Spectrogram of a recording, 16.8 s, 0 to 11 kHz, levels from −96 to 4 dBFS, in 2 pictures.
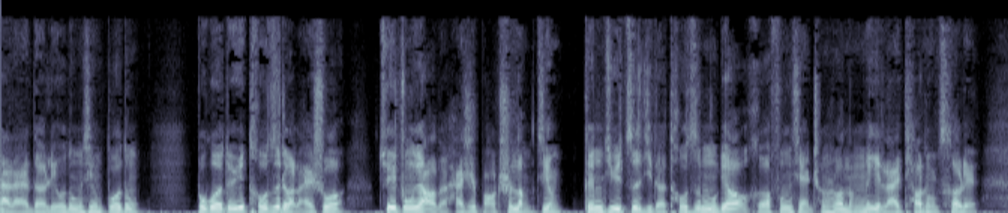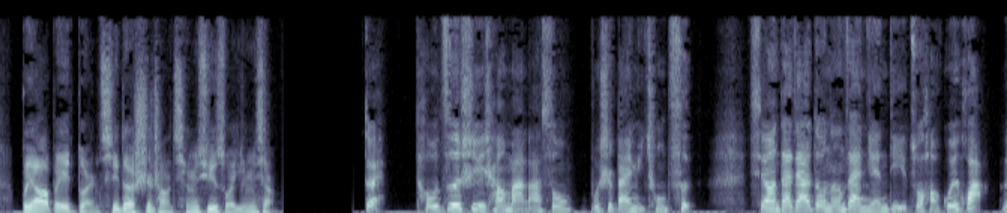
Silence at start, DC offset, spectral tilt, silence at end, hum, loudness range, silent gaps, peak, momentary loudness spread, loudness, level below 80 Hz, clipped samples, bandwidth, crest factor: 0 s; under 0.1%; -6.5 dB/octave; 0 s; none; 5 LU; 10.75-10.81 s, 11.27-11.32 s; -6 dBFS; 11 LU; -21 LUFS; -48 dBFS; under 0.1%; 10.5 kHz; 16 dB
